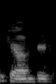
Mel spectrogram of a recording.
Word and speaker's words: ज्ञानपीठ: Actually ज्ञानपीठ यहाँ पे लिखा है JNAN, बट इसको लिखते ऐसे ही है, लेकिन जब प्रोनाउंस करते हैं तो वो ज्ञानपीठ हो जाता है, ठीक है?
